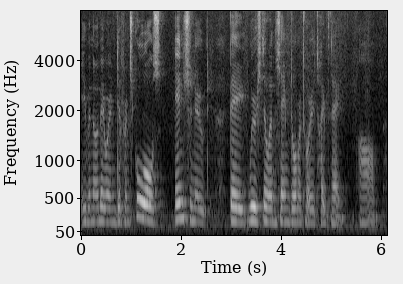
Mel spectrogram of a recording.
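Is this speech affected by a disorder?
Yes: cleft palate and cleft lip; congenital.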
